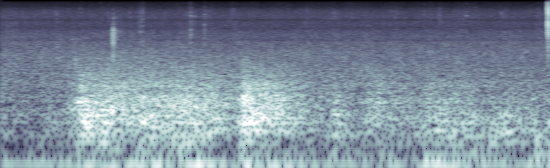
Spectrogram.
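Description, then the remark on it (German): Heavy rain pours steadily while low thunder rolls through in a couple of deep, swelling rumbles, loud, with no voices. “Wow, so ein Regen ist schon cool.”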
